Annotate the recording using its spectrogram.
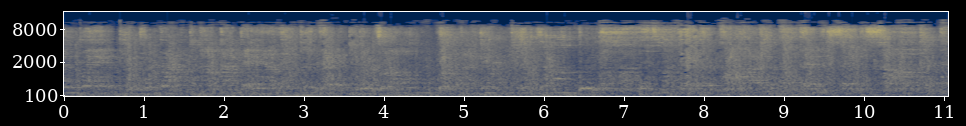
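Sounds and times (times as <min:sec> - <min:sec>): large drums struck together: 0:00.0 - 0:11.0
music with steady beat: 0:00.0 - 0:11.0.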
